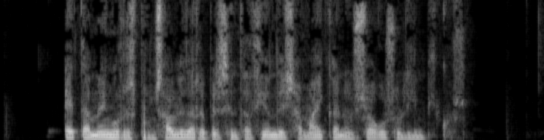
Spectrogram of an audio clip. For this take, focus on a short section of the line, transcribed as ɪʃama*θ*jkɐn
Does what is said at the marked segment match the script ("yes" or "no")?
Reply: no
